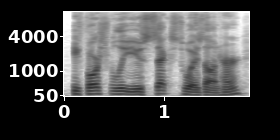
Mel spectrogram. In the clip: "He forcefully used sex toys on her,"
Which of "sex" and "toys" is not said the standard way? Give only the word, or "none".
none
